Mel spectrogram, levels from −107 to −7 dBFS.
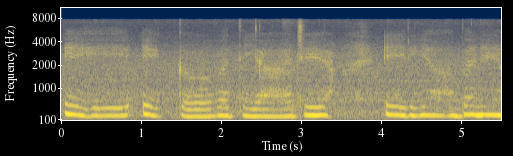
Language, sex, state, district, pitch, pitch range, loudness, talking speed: Punjabi, female, Punjab, Kapurthala, 225 Hz, 215-235 Hz, -15 LUFS, 65 wpm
